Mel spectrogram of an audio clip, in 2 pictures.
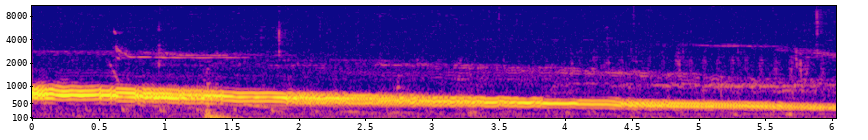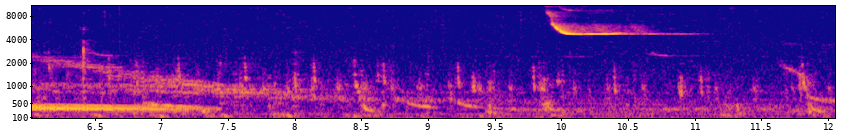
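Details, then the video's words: Weddell seals recorded in November 2017 at the McMurdo Oceanographic Observatory, 21 m below the sea ice in McMurdo Sound, Antarctica: a strong warbling trill that sinks steadily in pitch for about seven seconds, then softer chirps and a brief high whistle. "Song of the Antarctic Weddell Seal"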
